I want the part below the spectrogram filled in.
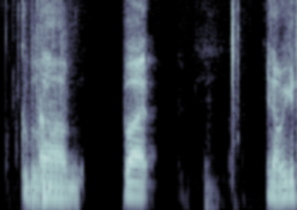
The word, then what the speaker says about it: Kubalik: Kubalik. – Is that how you say it? Kubalik? – Yeah.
